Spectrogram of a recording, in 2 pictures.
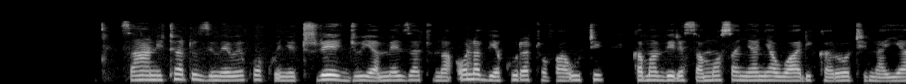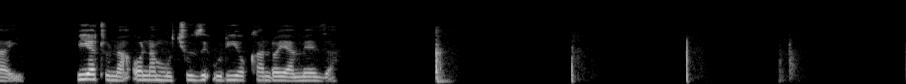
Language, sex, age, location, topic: Swahili, female, 36-49, Mombasa, agriculture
